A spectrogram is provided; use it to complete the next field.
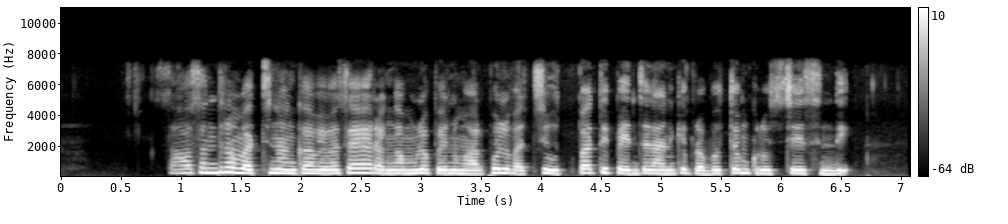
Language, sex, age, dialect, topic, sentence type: Telugu, female, 25-30, Telangana, agriculture, statement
